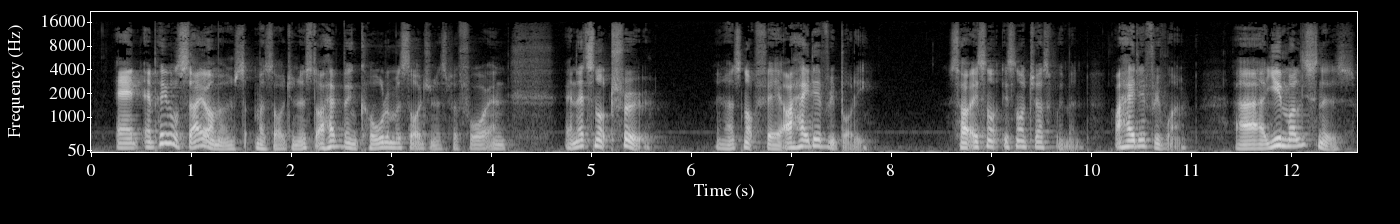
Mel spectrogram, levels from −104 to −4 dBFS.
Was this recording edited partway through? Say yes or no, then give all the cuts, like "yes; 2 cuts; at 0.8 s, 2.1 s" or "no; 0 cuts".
no; 0 cuts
